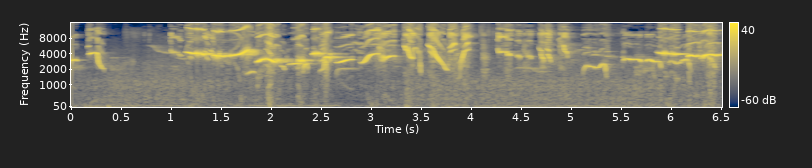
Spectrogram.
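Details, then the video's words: Wild oriental magpie-robin lure song: busy, loud mix of whistled slurs, harsh chattering and sharp clicky notes in rapid bursts, with a faint low hum in the background. "Suara pikat burung kacer liar hutan ampuh"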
